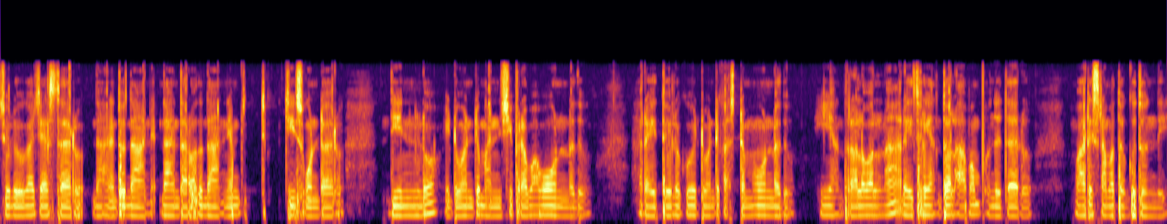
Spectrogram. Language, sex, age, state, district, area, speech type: Telugu, female, 18-30, Andhra Pradesh, West Godavari, rural, spontaneous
